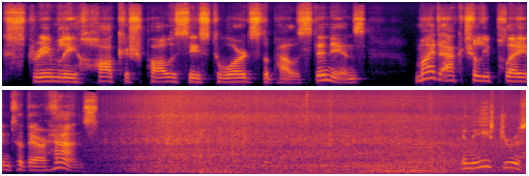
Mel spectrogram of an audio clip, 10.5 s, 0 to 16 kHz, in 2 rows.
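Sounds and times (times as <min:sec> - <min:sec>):
speech: 0:00.3 - 0:06.8, 0:09.8 - 0:10.4
car engine rumbling in a narrow street in East Jerusalem: 0:06.2 - 0:10.4
street noise in East Jerusalem: 0:06.2 - 0:10.4.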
